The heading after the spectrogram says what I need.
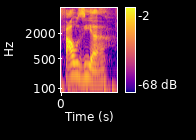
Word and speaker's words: Fawziyyah: __ ] up and it's like the actual pronunciation of it is fawzia yeah like my friends my really close friends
